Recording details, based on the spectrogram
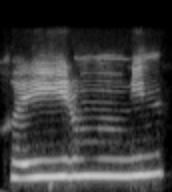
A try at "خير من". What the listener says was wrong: Yeah, but you said minna, but there's no minna, okay? خير من.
